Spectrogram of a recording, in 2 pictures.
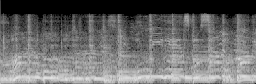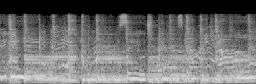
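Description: A woman singing a melody into a microphone while playing an acoustic guitar.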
